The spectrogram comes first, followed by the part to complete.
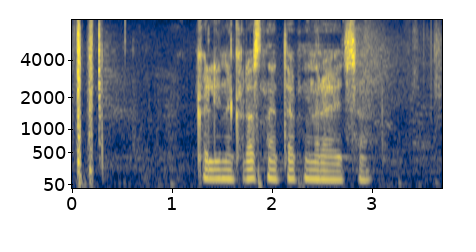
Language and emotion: Russian, neutral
